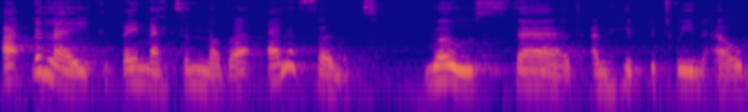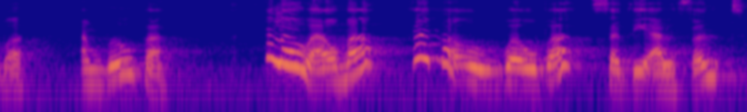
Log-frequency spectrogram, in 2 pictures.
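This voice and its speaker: Noticeable background noise runs under this recording. A woman speaks at a very slow pace. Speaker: children's librarian reading stories aloud. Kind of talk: children's picture book read-aloud.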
